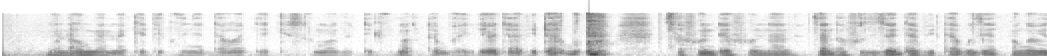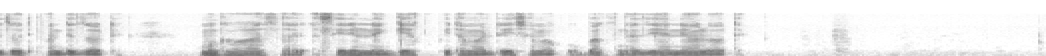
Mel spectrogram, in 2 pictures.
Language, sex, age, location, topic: Swahili, male, 25-35, Nairobi, education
